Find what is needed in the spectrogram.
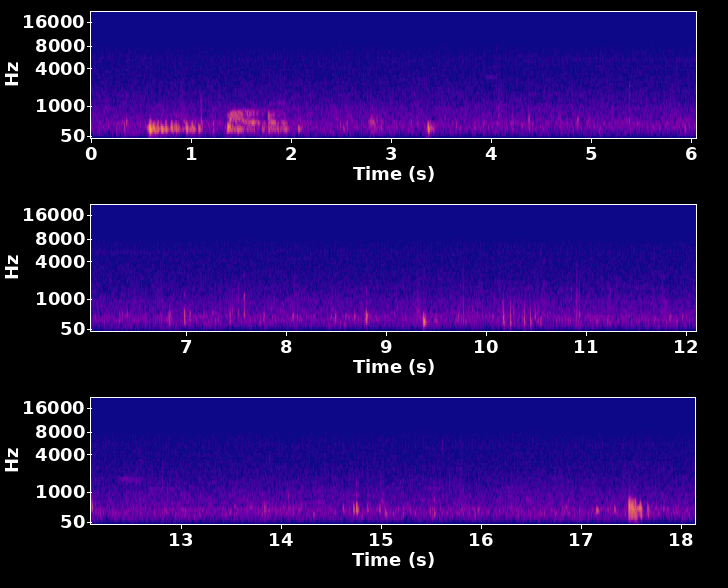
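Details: Stomach growling: quiet gurgles and low rumbles, louder at start and end, with faint clicks between, ordinary borborygmi.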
